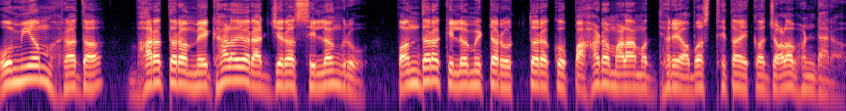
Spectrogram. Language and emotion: Odia, neutral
